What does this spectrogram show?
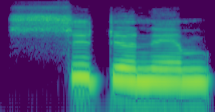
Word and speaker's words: pseudonym: So in a business context, you could find a word like pseudonym, which is relevant in authorship or branding, pronounced pseudonym without a P, or psychological, a key term in leadership, where again we don't hear the P.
